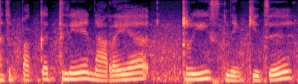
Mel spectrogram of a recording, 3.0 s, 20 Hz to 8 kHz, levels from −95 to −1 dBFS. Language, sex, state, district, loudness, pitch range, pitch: Tamil, female, Tamil Nadu, Kanyakumari, -12 LUFS, 175-220 Hz, 195 Hz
